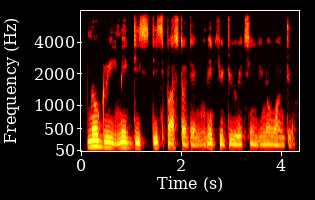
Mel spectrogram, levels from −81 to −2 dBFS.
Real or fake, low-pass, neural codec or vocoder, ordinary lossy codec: real; 7.2 kHz; none; none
